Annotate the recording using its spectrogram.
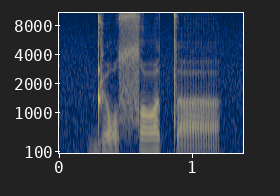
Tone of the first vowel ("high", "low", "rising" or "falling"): low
